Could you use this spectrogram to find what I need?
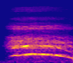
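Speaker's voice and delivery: quick high intake of breath; pretend delighted gasp. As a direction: gasp as if thrilled by the caller. Reacts to the pretend caller.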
